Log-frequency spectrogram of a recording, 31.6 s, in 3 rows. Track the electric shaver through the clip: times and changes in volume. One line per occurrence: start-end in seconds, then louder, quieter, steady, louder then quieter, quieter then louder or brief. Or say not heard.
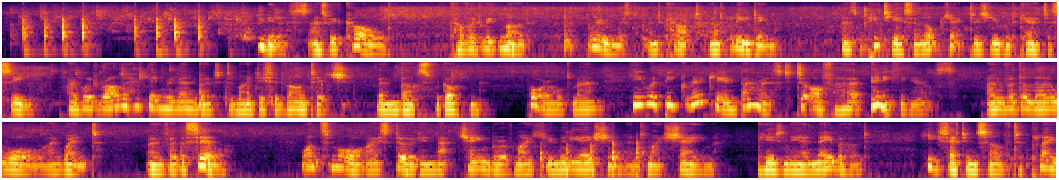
not heard.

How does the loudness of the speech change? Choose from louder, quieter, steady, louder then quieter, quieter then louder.
steady.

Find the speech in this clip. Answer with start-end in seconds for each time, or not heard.
2.5-31.5.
